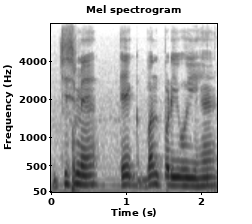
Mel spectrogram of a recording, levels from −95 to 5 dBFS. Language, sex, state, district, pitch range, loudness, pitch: Hindi, male, Bihar, Purnia, 145-165 Hz, -14 LUFS, 155 Hz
